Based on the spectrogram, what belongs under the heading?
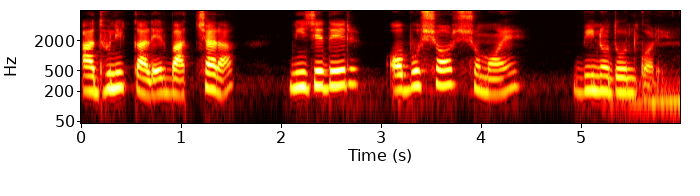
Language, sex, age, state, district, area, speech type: Bengali, female, 18-30, West Bengal, Howrah, urban, spontaneous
